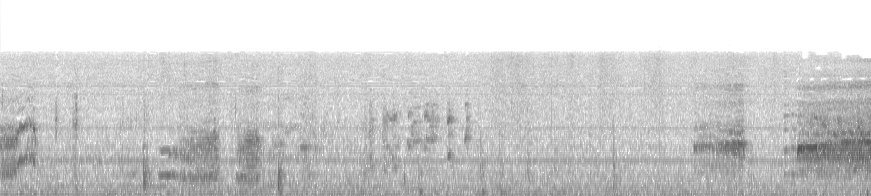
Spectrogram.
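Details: Chicken making odd sounds: scattered short, soft clucking notes at uneven intervals, then a louder, harsher drawn-out call near the end, over a steady low hum.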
